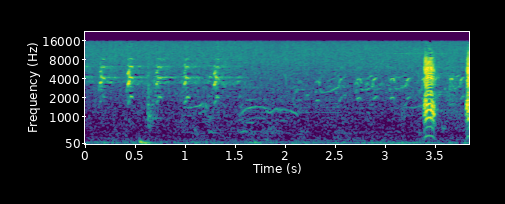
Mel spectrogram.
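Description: Egyptian goose giving two loud, harsh, rasping honks near the end, after faint chirps and whistles from other birds in the background.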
